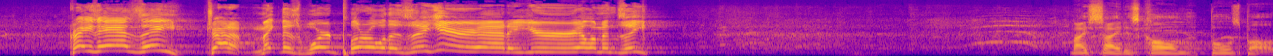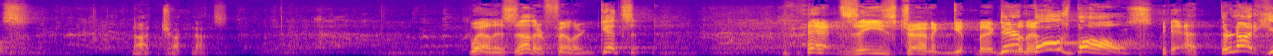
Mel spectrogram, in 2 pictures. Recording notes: Live in Phoenix.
